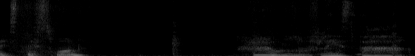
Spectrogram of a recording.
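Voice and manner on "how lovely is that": whispered, softer, admiring the fabric; hushed admiration. Real, not acted. Showing new fabric to viewers, whispered admiration. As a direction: breathe it out in awe over the cloth.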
